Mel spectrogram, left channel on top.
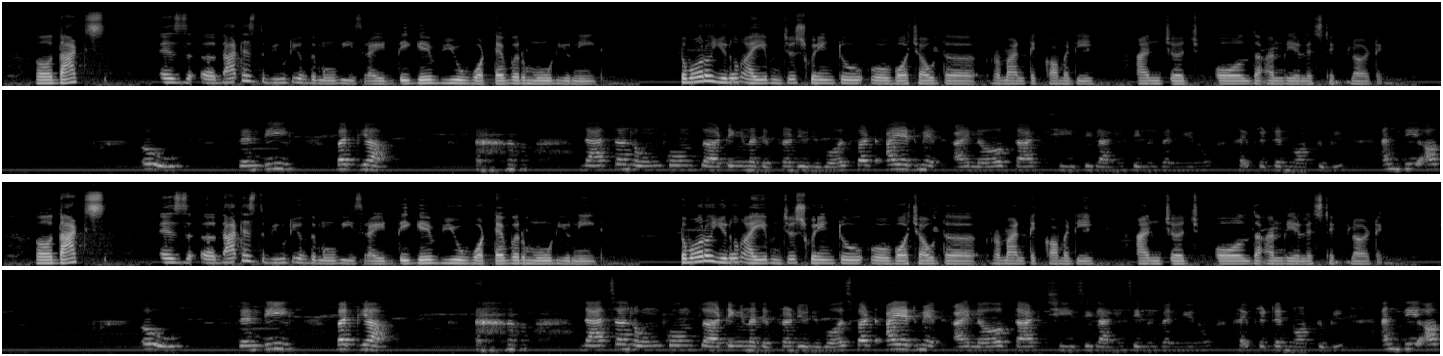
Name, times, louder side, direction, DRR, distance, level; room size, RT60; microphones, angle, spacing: voice 1, 0.3-1.0 1.6-5.9 6.8-10.9 11.3-11.9 12.1-13.9, right 1 dB, 30° right, 4.2 m, -27 dB
voice 2, 3.6-4.0 6.0-6.8 11.0-11.4 13.4-28.7, right 4 dB, 80° right, 5.4 m, -35 dB
head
